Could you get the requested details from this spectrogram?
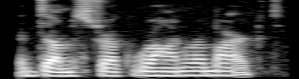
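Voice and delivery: plain reading voice

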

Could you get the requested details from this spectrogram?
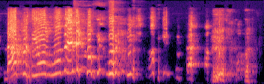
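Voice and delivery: high-pitched, laughing outraged retort; squealed through helpless laughter; laughing disbelief. Retold or imitated. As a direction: protest incredulously while cracking up. Incredulous retort retold through laughter.

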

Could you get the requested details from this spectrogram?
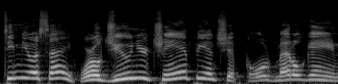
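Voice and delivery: big hyped-up announcement, high and loud; excited hype. Real, not acted. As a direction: sell it like a big game. Hyping the gold medal game.

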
